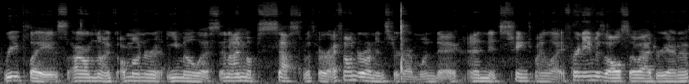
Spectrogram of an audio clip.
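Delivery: usual speaking voice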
